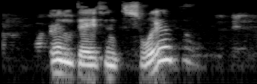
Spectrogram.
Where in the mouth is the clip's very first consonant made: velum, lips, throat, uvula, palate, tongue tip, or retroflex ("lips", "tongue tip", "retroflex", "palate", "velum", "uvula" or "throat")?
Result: tongue tip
